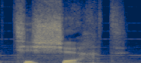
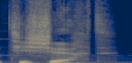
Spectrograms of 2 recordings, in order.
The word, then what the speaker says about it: t-shirt: A camiseta, em francês, eles pegam a palavra em inglês mesmo, mas dão aquele toque francês na pronúncia. Fica assim, le t-shirt. Vamos tentar? Le t-shirt. Percebe a diferença?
